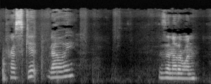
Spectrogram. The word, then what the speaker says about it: Prescott: Pronounced Prescott Valley.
